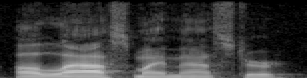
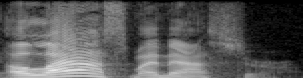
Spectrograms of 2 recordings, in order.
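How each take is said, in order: First: It is said flatly, without excitement. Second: It is said with excitement and panic.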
